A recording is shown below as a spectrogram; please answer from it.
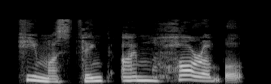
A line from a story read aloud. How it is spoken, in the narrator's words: she sobbed to herself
